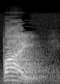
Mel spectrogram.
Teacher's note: O som de I, representado pela letra I, o som de I, eu vou dizer que é uma semivogal, é um som mais fraquinho. Então, ó, na palavra pai, eu tenho a junção da vogal A e da semivogal I. Sai tudo junto, né? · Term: ditongo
